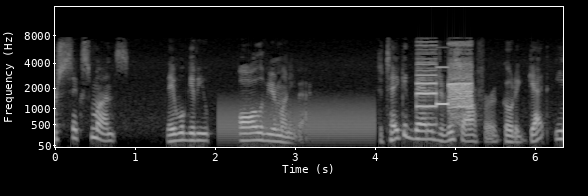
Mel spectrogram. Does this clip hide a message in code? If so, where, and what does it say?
Yes: caller ID data burst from 2.0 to 5.2 s, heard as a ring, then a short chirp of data, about 1200 baud, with speech in English.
